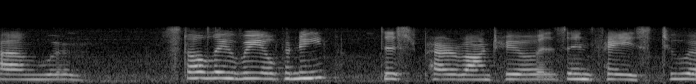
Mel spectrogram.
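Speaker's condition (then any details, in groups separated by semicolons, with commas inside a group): Ataxia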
